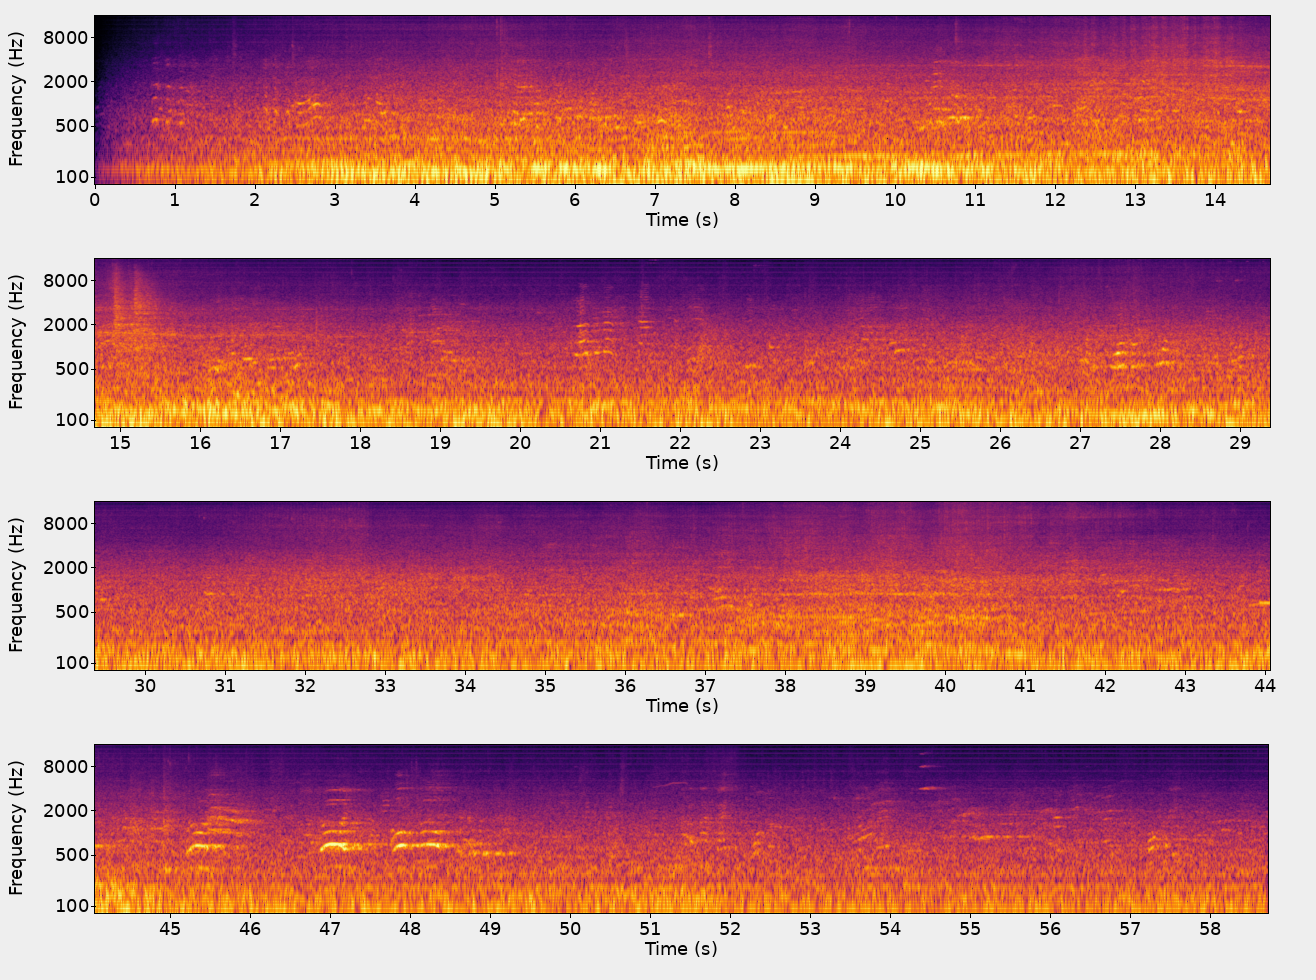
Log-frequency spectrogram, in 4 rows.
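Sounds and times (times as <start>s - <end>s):
traffic at a street intersection in Phnom Penh Cambodia: 0.0s - 58.7s.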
